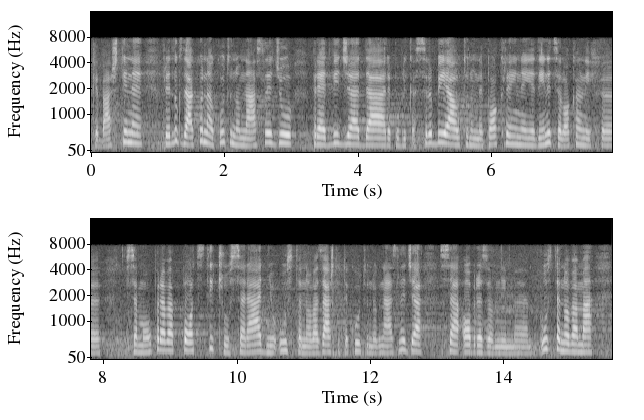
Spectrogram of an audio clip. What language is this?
Serbian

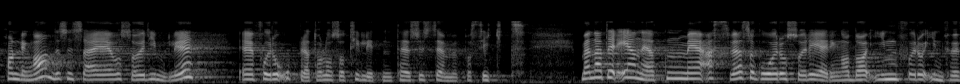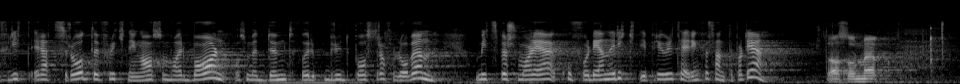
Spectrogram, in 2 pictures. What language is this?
Norwegian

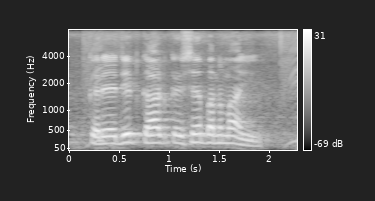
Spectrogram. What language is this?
Magahi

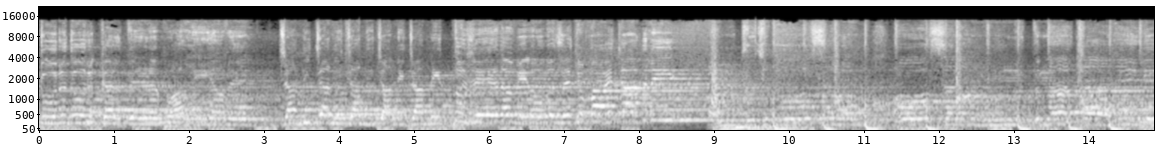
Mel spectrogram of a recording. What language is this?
Romanian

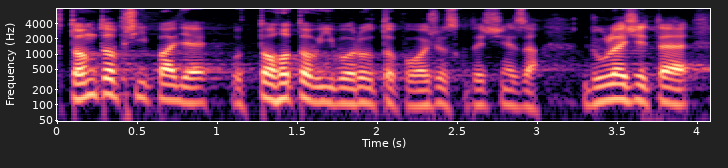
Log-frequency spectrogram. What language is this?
Czech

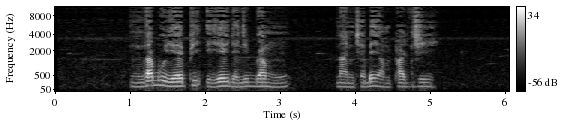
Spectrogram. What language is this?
Batanga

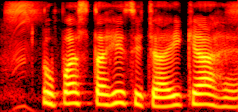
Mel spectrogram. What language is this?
Hindi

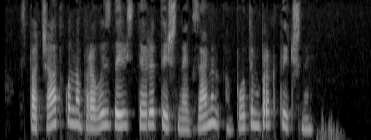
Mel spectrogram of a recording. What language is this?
Belarusian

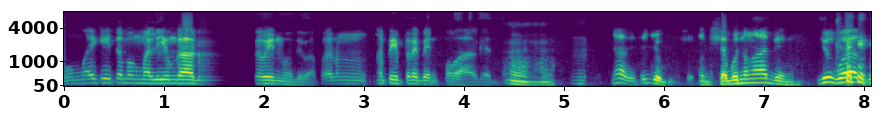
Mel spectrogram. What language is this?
Filipino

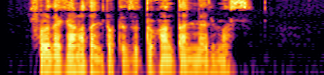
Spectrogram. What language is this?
Japanese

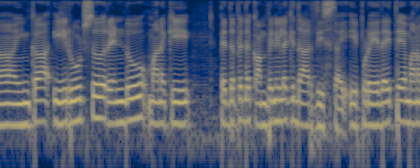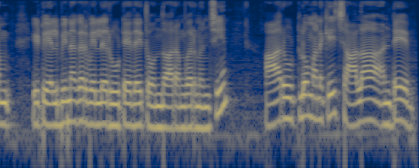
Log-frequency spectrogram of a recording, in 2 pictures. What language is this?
Telugu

